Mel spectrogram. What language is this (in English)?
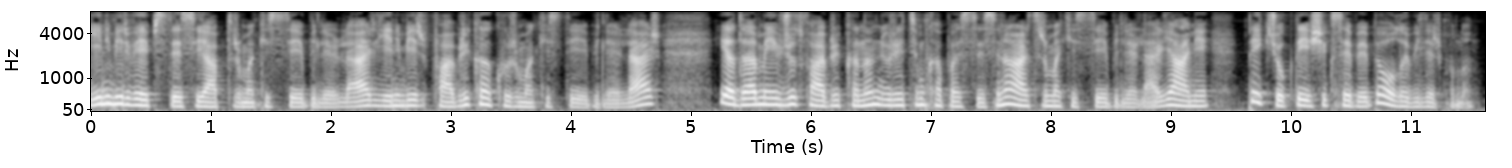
Turkish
